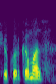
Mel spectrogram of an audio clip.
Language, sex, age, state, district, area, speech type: Kashmiri, female, 18-30, Jammu and Kashmir, Kulgam, rural, conversation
